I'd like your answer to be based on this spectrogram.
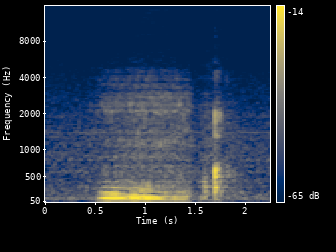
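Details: Sleeping dog snoring and bubbling: a single low, rumbling snore on the in-breath that ends with a soft snort.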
